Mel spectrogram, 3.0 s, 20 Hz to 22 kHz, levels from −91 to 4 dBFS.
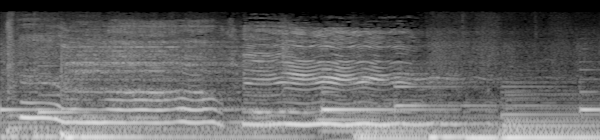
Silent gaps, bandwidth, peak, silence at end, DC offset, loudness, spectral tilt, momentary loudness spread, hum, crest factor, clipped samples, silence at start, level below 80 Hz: none; 14 kHz; -2 dBFS; 0 s; under 0.1%; -15 LUFS; -5.5 dB/octave; 5 LU; none; 12 dB; under 0.1%; 0 s; -20 dBFS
